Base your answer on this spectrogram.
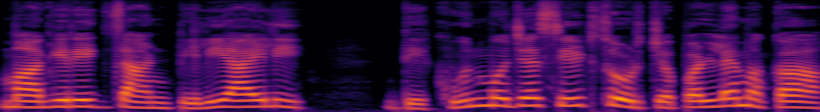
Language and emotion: Goan Konkani, sad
